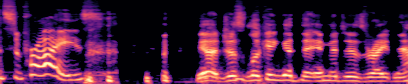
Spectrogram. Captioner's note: laughter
